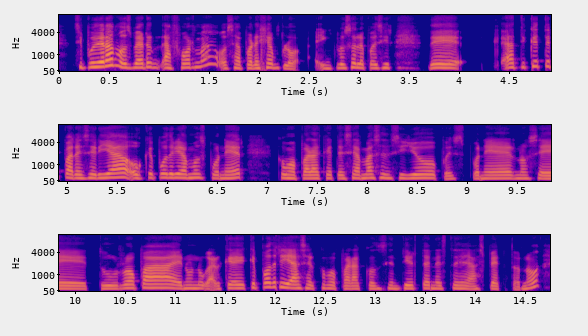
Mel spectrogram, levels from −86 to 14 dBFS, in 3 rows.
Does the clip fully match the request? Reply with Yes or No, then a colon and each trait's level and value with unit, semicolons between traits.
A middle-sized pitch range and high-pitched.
Yes: average, 3.2 semitones; high, 205 Hz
